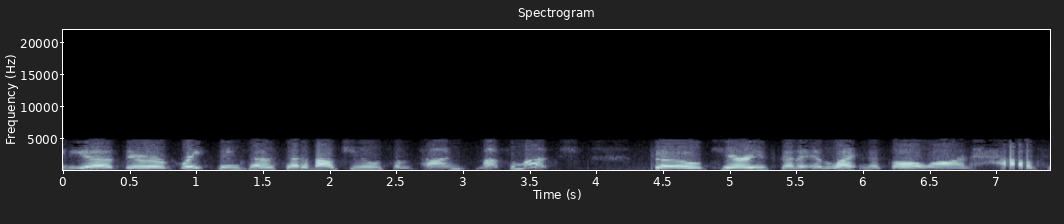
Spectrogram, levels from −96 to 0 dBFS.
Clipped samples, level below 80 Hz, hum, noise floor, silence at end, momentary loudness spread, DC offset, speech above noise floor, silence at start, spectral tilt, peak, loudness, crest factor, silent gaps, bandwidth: under 0.1%; -70 dBFS; none; -62 dBFS; 0.1 s; 11 LU; under 0.1%; 39 dB; 0 s; -7 dB/octave; -6 dBFS; -24 LUFS; 18 dB; none; 5 kHz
